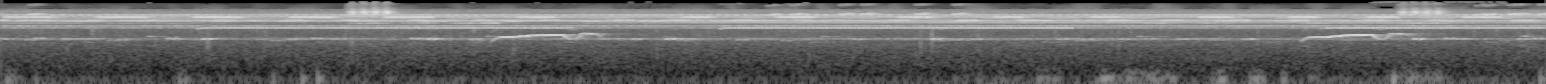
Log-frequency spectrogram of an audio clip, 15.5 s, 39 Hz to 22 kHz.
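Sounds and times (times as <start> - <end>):
high insect chorus in Borneo: 0.0 - 15.4
Gould's frogmouth whistle in Borneo: 13.1 - 14.5.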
